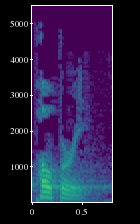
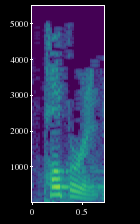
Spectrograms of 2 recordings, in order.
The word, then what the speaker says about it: popery: Rutherford writes this, Samuel Rutherford, quote, "Is not this the basis and mother principle of popery?" There he's not speaking of sweet-smelling aroma that you might put in your house, but popery, you have to enunciate, focus on that first syllable.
